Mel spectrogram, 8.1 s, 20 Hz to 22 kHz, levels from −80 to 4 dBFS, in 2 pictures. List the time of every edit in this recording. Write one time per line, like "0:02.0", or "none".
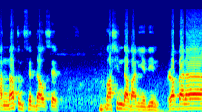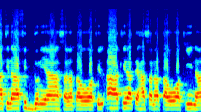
0:03.2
